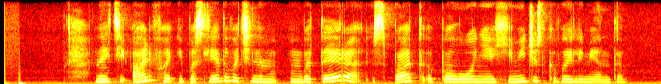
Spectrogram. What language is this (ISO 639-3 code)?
rus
